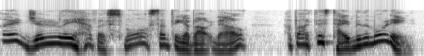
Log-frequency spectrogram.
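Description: A man voicing a humble, dreamy teddy bear in a children's storybook, slow, earnest and plaintive. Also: on the high side, wildly swooping pitch, mellow, breathy edge, dull audio, pitched above the performer's own voice, exaggerated voice. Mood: dreamy, wistful. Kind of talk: children's storybook character reading.

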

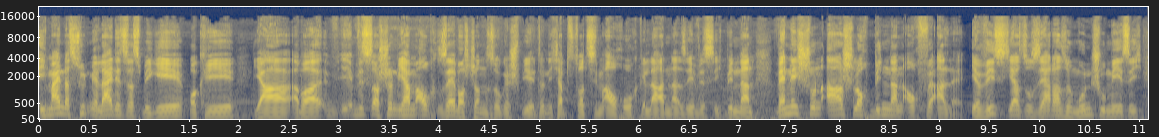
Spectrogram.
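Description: Animated gamer, slangy outbursts. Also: male voice, medium pitch. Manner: excited slangy banter, quick outbursts. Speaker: gaming channel host. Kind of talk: Let's Play commentary.

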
